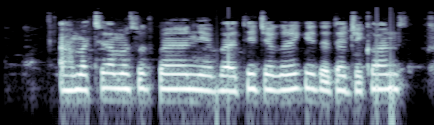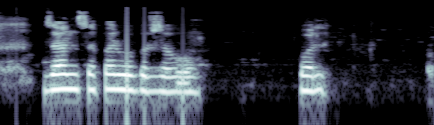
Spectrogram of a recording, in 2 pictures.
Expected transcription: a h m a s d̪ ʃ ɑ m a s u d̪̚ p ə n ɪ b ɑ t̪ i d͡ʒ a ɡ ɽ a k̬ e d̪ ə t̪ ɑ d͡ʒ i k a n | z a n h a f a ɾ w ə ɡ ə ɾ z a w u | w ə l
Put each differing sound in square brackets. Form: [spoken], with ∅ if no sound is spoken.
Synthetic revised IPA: a h m a [∅] d̪ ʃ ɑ m a s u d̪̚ p ə n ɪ b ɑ t̪ i d͡ʒ a ɡ ɽ a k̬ e d̪ ə t̪ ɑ d͡ʒ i k [ɑ] n | z [ɑ] n [s] a f a ɾ w ə ɡ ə ɾ z a w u | w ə l

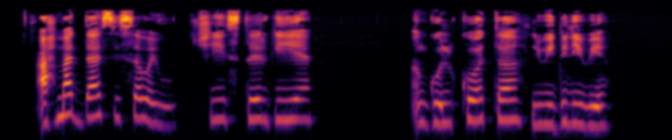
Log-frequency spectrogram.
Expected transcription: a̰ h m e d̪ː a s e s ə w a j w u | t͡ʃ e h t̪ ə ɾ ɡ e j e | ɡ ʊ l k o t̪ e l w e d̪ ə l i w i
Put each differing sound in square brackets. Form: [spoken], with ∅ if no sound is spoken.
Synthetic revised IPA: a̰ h m [a] d̪ː [ɑ] s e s ə w a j w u | t͡ʃ e [s] t̪ ə ɾ ɡ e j e | ɡ ʊ l k o t̪ [a] l w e d̪ ə l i w i

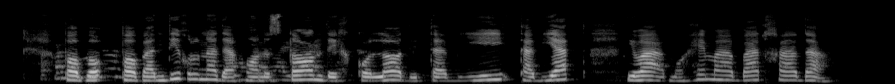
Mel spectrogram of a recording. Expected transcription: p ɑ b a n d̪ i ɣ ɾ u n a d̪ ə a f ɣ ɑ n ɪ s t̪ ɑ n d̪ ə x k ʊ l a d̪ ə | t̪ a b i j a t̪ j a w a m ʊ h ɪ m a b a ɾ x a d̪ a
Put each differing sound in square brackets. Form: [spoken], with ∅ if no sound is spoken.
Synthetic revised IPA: p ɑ b a n d̪ i ɣ ɾ u n a d̪ ə a f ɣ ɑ n ɪ s t̪ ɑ n d̪ ə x k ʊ l [ɑ] d̪ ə | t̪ a b i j a t̪ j a w a m ʊ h ɪ m a b a ɾ x a d̪ a

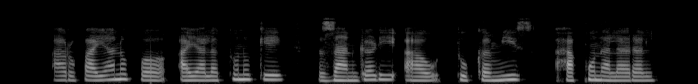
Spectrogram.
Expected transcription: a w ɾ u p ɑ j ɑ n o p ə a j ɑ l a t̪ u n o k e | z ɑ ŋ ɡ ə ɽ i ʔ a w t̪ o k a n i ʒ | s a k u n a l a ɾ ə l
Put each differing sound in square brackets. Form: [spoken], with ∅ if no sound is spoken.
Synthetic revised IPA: a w ɾ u p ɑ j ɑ n o p ə a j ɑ l a t̪ u n o k e | z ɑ ŋ ɡ ə ɽ i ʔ a w t̪ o k a [m] i [z] | [h] a [q] u n a l a ɾ ə l

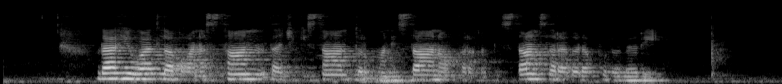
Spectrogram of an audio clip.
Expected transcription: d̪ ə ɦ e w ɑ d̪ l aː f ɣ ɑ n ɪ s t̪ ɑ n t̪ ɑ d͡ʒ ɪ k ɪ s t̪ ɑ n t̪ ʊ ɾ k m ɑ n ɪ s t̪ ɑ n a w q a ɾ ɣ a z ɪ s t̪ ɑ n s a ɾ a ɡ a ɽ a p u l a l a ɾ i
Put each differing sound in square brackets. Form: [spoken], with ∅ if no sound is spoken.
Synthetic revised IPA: d̪ [ɑ] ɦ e w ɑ d̪ l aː f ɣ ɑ n ɪ s t̪ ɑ n t̪ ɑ d͡ʒ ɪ k ɪ s t̪ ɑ n t̪ ʊ ɾ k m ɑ n ɪ s t̪ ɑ n a w q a ɾ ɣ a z ɪ s t̪ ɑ n s a ɾ a ɡ a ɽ a p u l a l a ɾ i

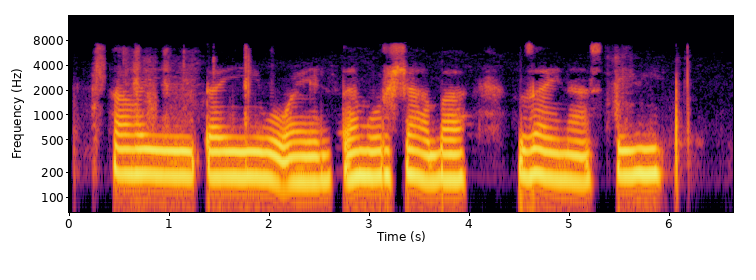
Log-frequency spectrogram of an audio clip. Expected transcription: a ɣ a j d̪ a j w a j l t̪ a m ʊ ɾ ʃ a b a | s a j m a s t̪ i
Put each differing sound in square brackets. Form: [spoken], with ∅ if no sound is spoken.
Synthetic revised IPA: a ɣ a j [t̪] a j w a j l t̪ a m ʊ ɾ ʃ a b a | [z] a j [n] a s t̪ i

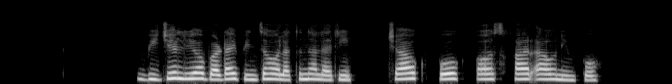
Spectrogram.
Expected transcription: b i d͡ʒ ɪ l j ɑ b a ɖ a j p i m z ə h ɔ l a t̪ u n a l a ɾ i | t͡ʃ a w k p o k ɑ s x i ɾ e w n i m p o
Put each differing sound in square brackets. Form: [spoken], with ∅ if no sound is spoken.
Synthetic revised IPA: b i d͡ʒ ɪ l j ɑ b a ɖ a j p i [n] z ə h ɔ l a t̪ u n a l a ɾ i | t͡ʃ a w k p o k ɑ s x [a] ɾ [a] w n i m p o

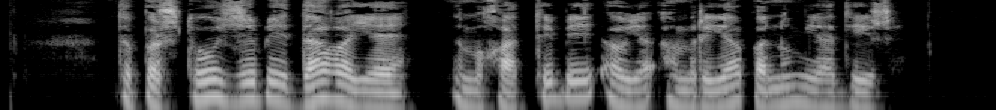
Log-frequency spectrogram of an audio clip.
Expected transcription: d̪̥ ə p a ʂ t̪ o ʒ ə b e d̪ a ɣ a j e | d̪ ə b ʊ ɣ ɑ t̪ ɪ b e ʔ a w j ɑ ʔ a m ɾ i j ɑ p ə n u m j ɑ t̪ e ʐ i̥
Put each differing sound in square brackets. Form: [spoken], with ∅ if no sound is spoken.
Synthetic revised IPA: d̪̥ ə p a ʂ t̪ o ʒ ə b e d̪ a ɣ a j e | d̪ ə [m] ʊ [x] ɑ t̪ ɪ b e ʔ a w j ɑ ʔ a m ɾ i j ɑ p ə n u m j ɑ [d̪] e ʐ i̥

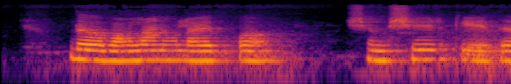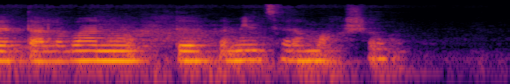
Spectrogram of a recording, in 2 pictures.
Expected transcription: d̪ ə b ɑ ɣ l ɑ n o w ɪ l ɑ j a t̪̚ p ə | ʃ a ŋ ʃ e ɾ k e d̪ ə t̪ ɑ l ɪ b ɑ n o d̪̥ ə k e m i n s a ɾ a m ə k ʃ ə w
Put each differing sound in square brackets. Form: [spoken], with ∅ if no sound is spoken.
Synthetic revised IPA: d̪ ə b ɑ ɣ l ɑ n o w ɪ l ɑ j a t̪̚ p ə | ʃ a [m] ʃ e ɾ k e d̪ ə t̪ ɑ l ɪ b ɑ n o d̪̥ ə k [a] m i n s a ɾ a m ə [x] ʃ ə w

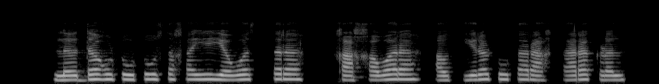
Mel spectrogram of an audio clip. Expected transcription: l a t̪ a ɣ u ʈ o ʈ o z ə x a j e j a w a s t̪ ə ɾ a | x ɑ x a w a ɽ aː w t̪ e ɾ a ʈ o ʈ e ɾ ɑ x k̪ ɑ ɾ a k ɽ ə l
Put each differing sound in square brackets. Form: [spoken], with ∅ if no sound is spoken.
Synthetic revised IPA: l a [d̪] a ɣ [o] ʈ o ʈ o [s] ə x a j e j a w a s t̪ ə ɾ a | x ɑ x a w a [ɾ] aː w t̪ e ɾ a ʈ o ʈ [a] ɾ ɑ x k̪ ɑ ɾ a k ɽ ə l

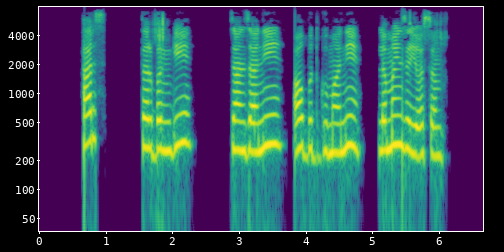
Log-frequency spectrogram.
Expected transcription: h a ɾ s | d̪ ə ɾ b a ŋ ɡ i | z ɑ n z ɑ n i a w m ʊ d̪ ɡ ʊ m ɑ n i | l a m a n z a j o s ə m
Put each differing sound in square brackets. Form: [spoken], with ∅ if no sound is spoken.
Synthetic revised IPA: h a ɾ s | [t̪] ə ɾ b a ŋ ɡ i | z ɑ n z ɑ n i a w [b] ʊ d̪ ɡ ʊ m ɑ n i | l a m a n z a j o s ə m

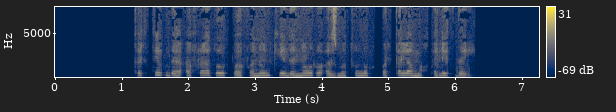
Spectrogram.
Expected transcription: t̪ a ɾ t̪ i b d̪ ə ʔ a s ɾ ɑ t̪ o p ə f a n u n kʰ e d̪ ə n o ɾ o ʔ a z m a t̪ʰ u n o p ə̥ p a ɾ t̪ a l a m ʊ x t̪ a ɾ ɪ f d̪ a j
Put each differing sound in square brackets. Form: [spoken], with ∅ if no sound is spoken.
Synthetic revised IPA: t̪ a ɾ t̪ i b d̪ ə ʔ a [f] ɾ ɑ [d̪] o p ə f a n u n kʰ e d̪ ə n o ɾ o ʔ a z m a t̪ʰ u n o p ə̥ p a ɾ t̪ a l a m ʊ x t̪ a [l] ɪ f d̪ a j

